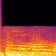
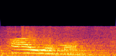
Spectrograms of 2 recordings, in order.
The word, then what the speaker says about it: Philemon: Well, our soul is not pronounced Philemon, but Philemon.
